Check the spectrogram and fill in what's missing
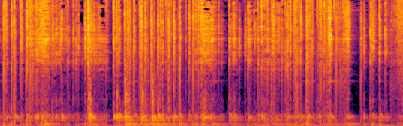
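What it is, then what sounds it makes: Metal mesh microphone grille. Long pointed nails scratch and tap over the top of a bare, hollow black metal mesh microphone grille. Dense, rapid scratching and tapping crackles close and heavy, with a strong low rumble underneath and thin bright edges, with no spoken words.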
